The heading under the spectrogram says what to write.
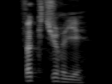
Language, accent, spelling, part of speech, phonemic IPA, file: French, France, facturier, noun, /fak.ty.ʁje/, LL-Q150 (fra)-facturier.wav
- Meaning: invoice clerk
